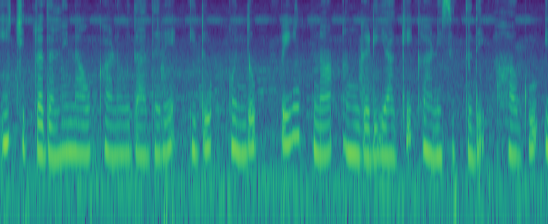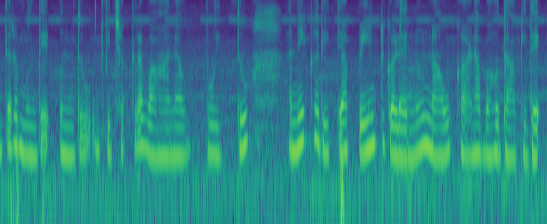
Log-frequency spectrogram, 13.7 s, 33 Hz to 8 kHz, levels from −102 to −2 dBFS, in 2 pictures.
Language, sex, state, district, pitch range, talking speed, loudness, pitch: Kannada, female, Karnataka, Bellary, 185-210 Hz, 95 wpm, -34 LUFS, 190 Hz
